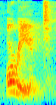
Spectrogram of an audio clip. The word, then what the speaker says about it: Orient: word of this chapter is Orient again three syllables Orient and here are the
